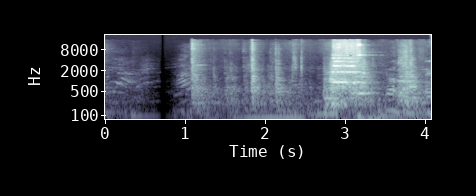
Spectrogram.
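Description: Metal locking handles and latches on a box truck's rear cargo doors being worked, giving sharp clicks and a loud metallic clank about three seconds in, with men's voices. It starts after a brief silence.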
